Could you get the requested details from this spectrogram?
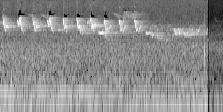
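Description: A common chiffchaff sings an off-key song: a quick run of about ten high, falling notes, then several lower notes, over a steady low rumble.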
